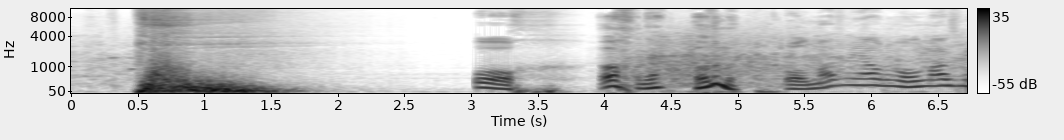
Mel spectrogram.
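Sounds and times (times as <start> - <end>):
laughter: 0.0 - 0.6, 4.0 - 6.7
gust of breath blown straight into the microphone: 0.5 - 2.0
speech: 3.0 - 6.7.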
